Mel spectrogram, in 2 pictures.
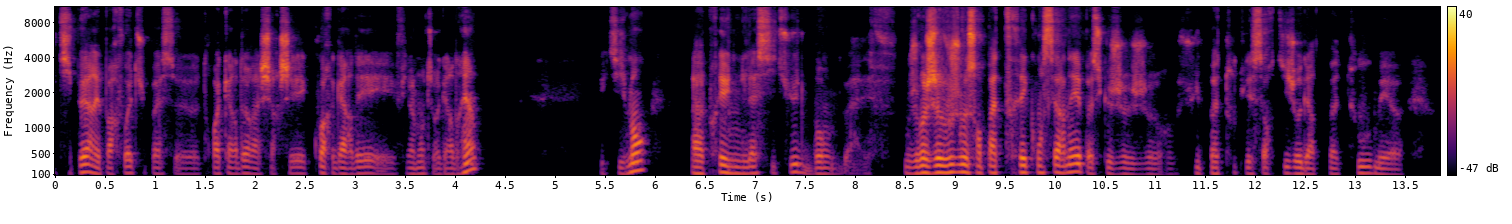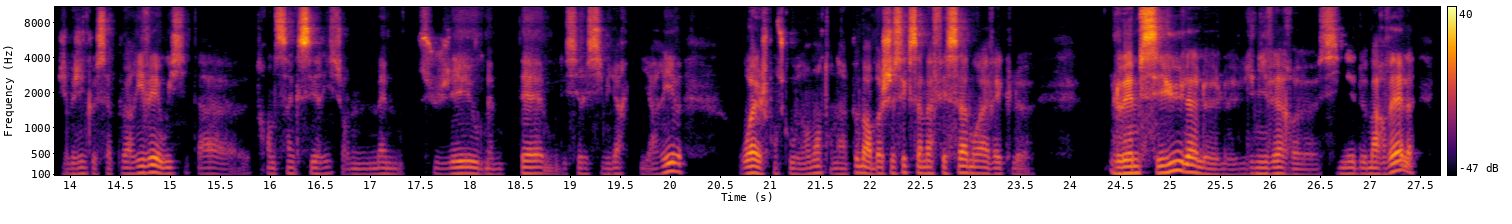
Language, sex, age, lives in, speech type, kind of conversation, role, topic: French, male, 40-44, France, conversation, podcast, guest, Que penses-tu du visionnage en rafale et de ses effets ?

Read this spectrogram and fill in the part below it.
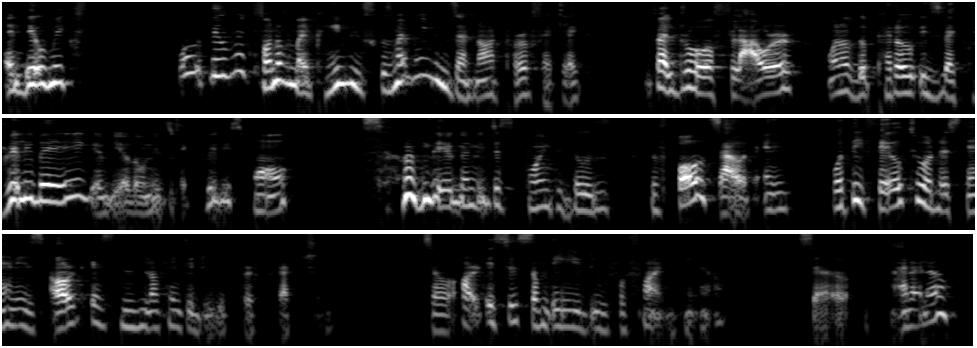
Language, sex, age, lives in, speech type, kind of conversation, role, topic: English, female, 50-54, United States, conversation, unstructured, none, How did you first become interested in your favorite hobby?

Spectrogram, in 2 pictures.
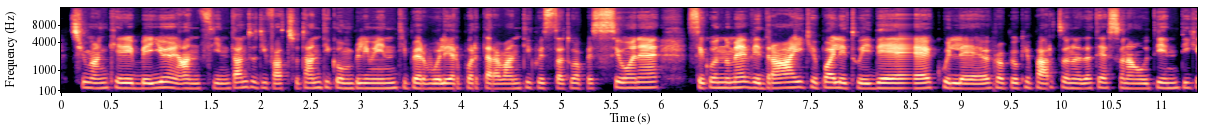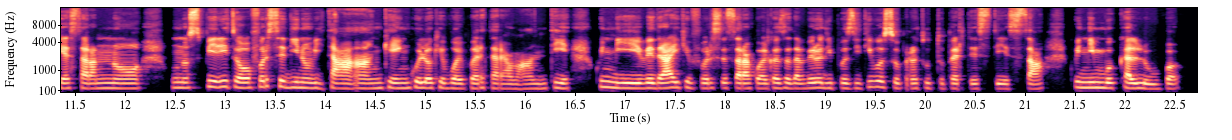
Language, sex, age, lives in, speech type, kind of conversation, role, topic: Italian, female, 20-24, Italy, conversation, advice, advisor, Come posso smettere di demotivarmi quando mi confronto con altri creativi?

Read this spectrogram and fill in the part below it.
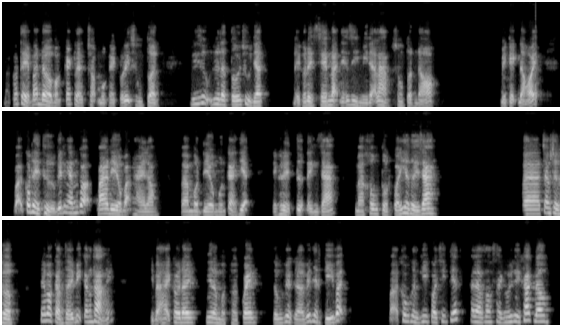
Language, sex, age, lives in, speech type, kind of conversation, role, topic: Vietnamese, male, 20-24, Vietnam, read, expert-assistant, expert, Các bước tự đánh giá bản thân sau mỗi kỳ học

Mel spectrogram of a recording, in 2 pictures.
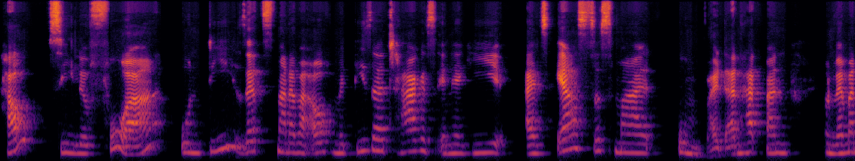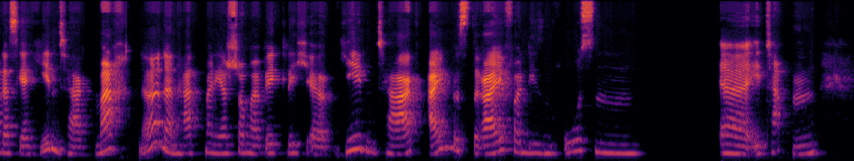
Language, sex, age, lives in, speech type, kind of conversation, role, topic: German, female, 35-39, Spain, conversation, advice, advisor, Warum fehlt mir die Motivation, ein wichtiges Ziel anzugehen?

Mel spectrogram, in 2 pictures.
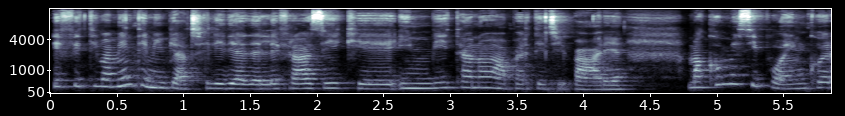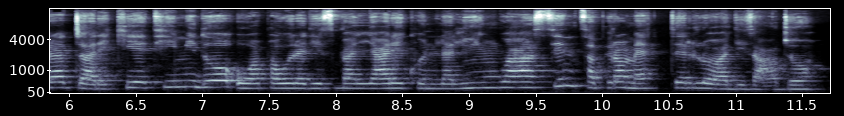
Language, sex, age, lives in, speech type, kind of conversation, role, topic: Italian, female, 20-24, Italy, read, expert-assistant, asker, Come possiamo usare le parole per creare legami più forti tra persone di culture diverse?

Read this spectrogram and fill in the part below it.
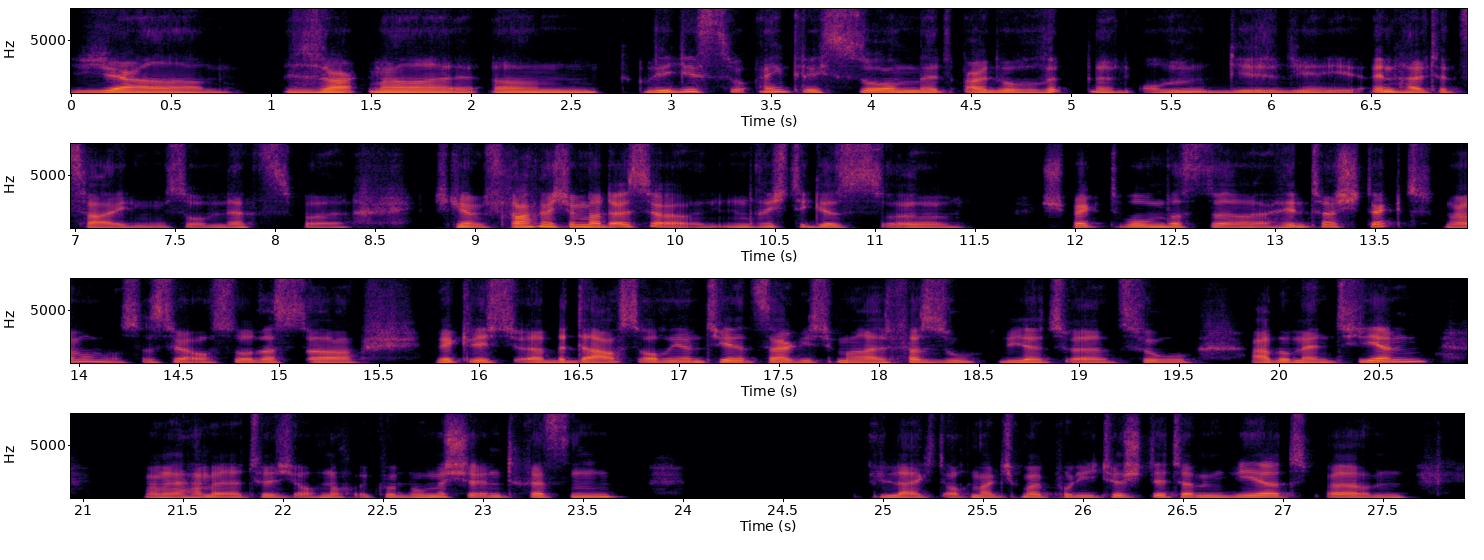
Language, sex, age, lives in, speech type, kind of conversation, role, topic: German, male, 35-39, Germany, conversation, podcast, host, Wie gehst du mit Algorithmen um, die dir Inhalte anzeigen?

